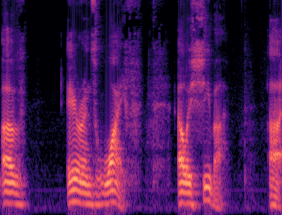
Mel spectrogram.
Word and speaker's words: Elisheva: name of aaron's wife elisheva uh elisheva is how it's pronounced in hebrew elizabeth is how it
